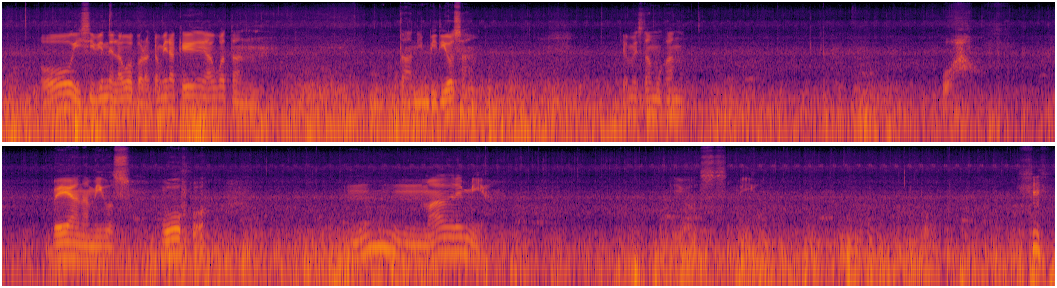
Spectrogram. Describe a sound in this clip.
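Thunder rumbles in the distance.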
